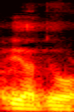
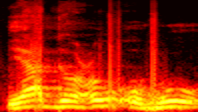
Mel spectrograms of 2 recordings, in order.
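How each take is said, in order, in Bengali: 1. শব্দটি একটি সাধারণ দীর্ঘ স্বরবর্ণে শেষ হয়। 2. শব্দটি শেষে একটি অতিরিক্ত 'wu' অক্ষর নিয়ে শেষ হয়। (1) "এই জন্য ওকে সাকিন করা হলো, ফলে হলো ইয়াদু।" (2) "এইভাবে আইনের পরে হু উচ্চারণ করা কঠিন।"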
